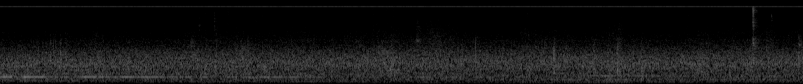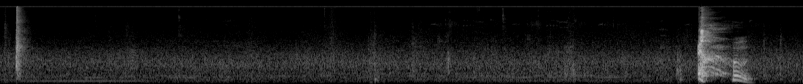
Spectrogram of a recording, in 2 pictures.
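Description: Honey bees buzzing faintly around the hives, with one sharp click about eight seconds in and a man coughing near the end.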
